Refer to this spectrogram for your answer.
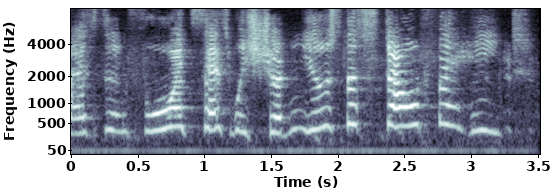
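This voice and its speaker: A woman puts on a character voice at an extremely high pitch. She speaks at a fairly slow pace with lively intonation. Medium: short film. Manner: sweet, earnest.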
